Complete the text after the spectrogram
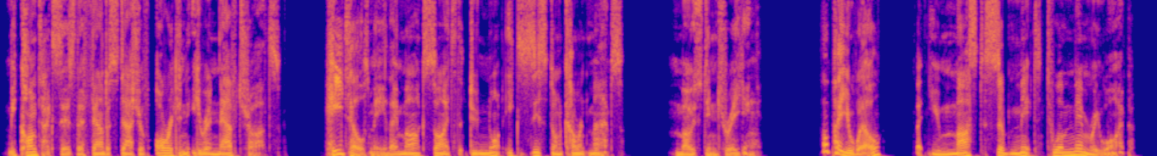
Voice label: Male Generic; Dialog; Warframe; Solaris Venus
